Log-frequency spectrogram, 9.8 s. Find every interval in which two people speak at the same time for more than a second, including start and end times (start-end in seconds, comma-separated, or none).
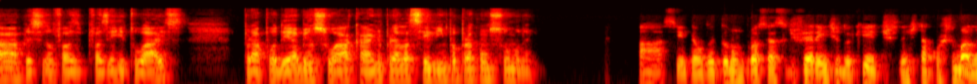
none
